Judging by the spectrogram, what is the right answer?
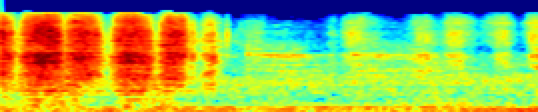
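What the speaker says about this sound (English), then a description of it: "when you're sanding on a rail ding" Sandpaper rubbed by hand over the rail ding of a surfboard, a steady close-up scratchy hiss with a few rhythmic strokes at the start, then continuous abrasion.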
